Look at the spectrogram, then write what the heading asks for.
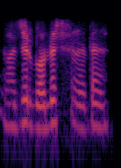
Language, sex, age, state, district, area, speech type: Nepali, male, 45-60, West Bengal, Darjeeling, rural, conversation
